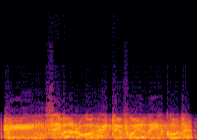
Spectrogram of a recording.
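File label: Hungarian damaged water mood med, speech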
